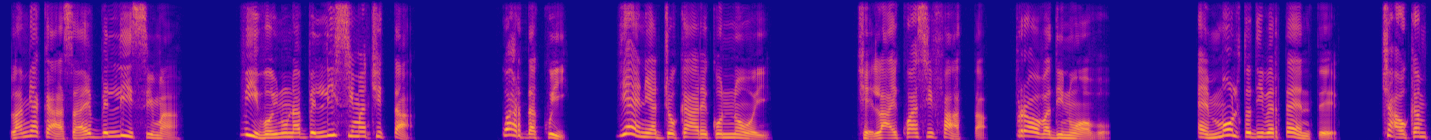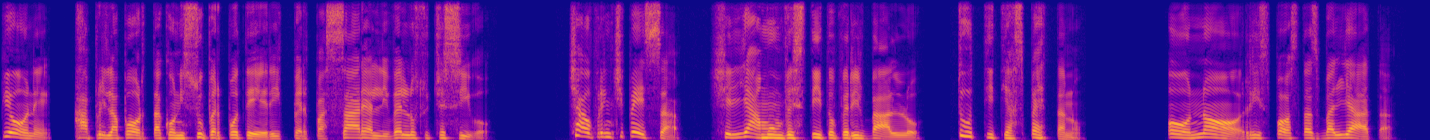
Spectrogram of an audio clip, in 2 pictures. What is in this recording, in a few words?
Male Italian Toys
